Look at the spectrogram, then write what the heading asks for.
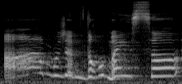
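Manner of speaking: high, slow, delighted viewer; gushing fan voice. Acted. Reading a viewer's comment to the audience, high and delighted.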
